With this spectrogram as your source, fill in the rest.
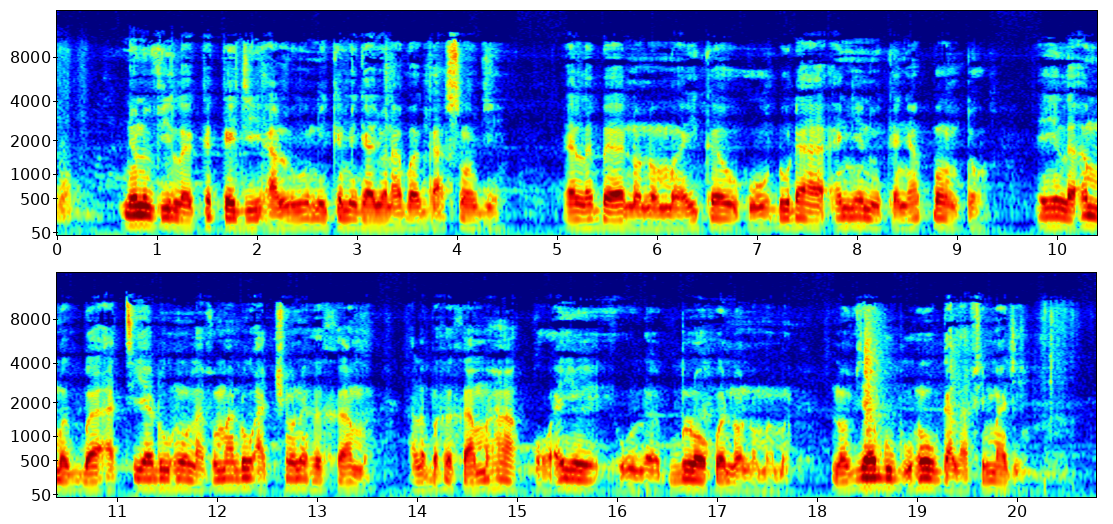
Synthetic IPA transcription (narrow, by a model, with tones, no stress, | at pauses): ɲɔ̃˦nũ˦vi˦lə˨kɛ˦kɛ˦d͡ʑi˦a˨lo˦nũ˦i˦kə˦mĩ˦ɡa˦jɔ˦nã˨bə˦ɡa̰˨sɔ̃˦d͡ʑi˦ | ə˦lə˦bə˦nɔ̃˨nɔ̃˨mə̃˨ji˦kə˦wo˨ɖo˦ɖa˦˨ə˦ɲɛ̃˦nũ˨i˨kɛ˨ɲ˦ã˦k͡pɔ˦ŋ̩˨t̪ɔ˦ | e˦jɛ˦lə˨ʔɛ˦mə̃˨ɡ͡bə˨a˨ʔa̰˨t̪ʰi˦a˨ɖo˦ɦõ˦la˨fi˦mã˦ɖo˦ʔa̰˨t͡ʃɔ̃˦nɛ̃˦xə˨xə˦a˨mə̰̃˨ | a˨lə˨bə˦xə˦xa˨mə̃˦ɦã˦˨kɔ̰˨ḛ˦jɛ˦wo̰˨lə˨ɡ͡blɔ˦ɸə˦nɔ̃˨nɔ̃˨mə̃˨mə̰˨ | nɔ̃˨vi˦a˦bu˦bṵ˨ɦɔ̃˦wo˦ɡa˨la̰˨fi˦mã˦d͡ʑi˦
